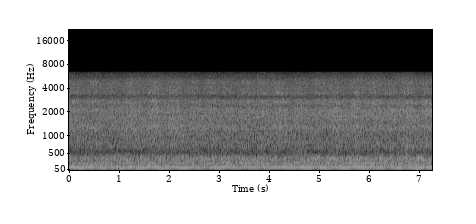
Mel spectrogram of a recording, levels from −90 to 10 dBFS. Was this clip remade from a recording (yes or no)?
no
